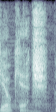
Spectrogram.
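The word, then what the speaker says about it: Jokić: Fun fact, Joic's nickname Joker came from teammate Mike Miller who couldn't pronounce Yic. It's Yokic.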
